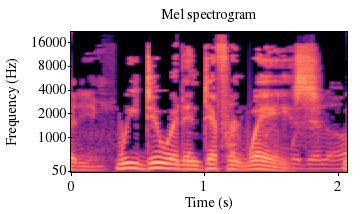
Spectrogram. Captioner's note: through translator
